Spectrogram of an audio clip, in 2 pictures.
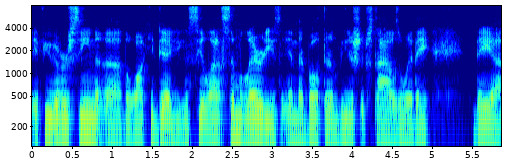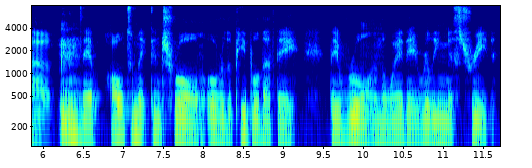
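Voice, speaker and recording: Young guy teaching history off slides, laid-back chatty, kinda mellow voice. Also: mid-range voice, level tone, brisk. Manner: casual, conversational, with fillers and restarts. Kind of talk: classroom lecture over slides.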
